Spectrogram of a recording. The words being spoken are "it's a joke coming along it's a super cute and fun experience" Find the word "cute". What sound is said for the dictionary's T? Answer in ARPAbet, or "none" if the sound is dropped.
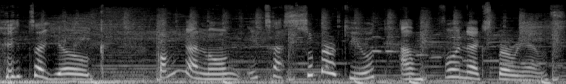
T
